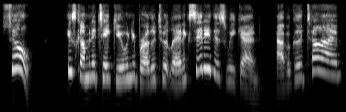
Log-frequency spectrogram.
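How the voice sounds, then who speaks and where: Female narrator as dismissive, harsh mother for an audiobook; loud, raised pitch, snappish. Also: very animated, normal speed. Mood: brisk, dismissive. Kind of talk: acted audiobook dialogue.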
